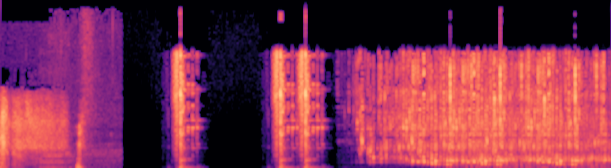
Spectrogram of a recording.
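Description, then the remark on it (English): A beer bottle cap pops off with a brief hiss, a few sharp glassy clinks follow, then a steady pour of beer gurgles into a glass, its pitch rising as it fills. “I'll give you a nice sound bite for me opening my bottle, too.”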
